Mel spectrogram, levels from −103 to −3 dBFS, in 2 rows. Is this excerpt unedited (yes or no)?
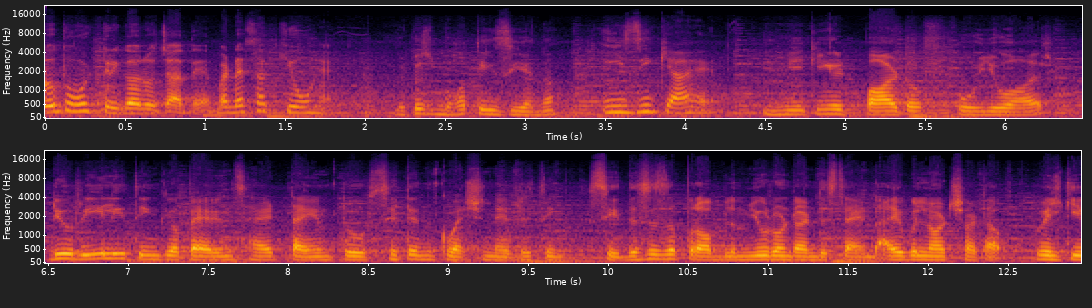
no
